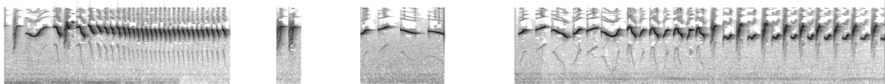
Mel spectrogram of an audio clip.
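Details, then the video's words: An Oriental white-eye pours out a rapid, very high twittering song of thin wavering notes, broken by brief silent cuts, then chattering quickly again. "Pleci Auri Gacor Ngriwik Bongkar isian"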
